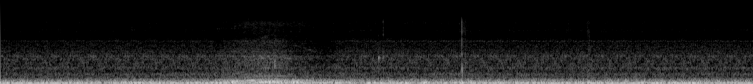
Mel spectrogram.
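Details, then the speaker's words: 2005 Ford Excursion Limited 6.0L Powerstroke diesel 2WD, 241k miles, new turbo, 4-inch MBRP turbo-back exhaust, never tuned. Warm idle heard from the cab, a deep even rumble with one quick clean rev that climbs and settles smoothly. Healthy engine. "Guys, this truck sounds phenomenal. Sounds so good. That 4-inch turbo back exhaust and that new turbo sounds really good."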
